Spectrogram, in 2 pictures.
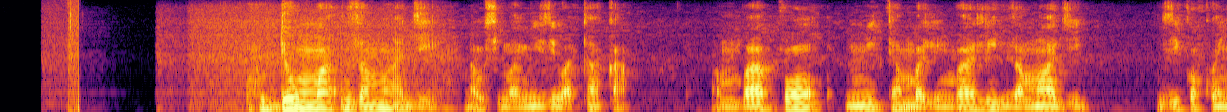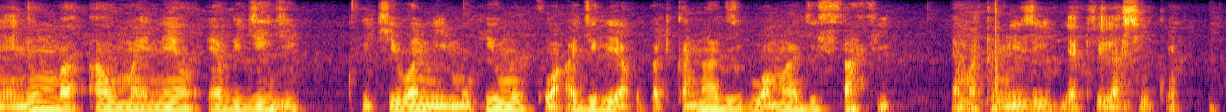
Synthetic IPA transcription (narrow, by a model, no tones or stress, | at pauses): huɗumazama̰ʄḭna̰ṵsimamiziwataka̰ | a̰mbapɔmitambalimbalizamaʄi | zikɔkwɛɲɛɲumbaaumaɛnɛɔjaviʄiʄiː | kʰiwanimuhimukwa̰ʔa̰ʄilijaʔupati̥kanaʄiwamaʄisafi | ja̰matumizijakʰilasiku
